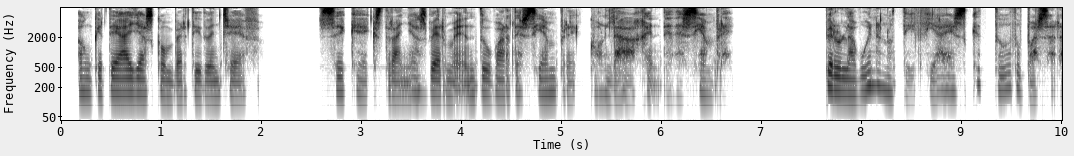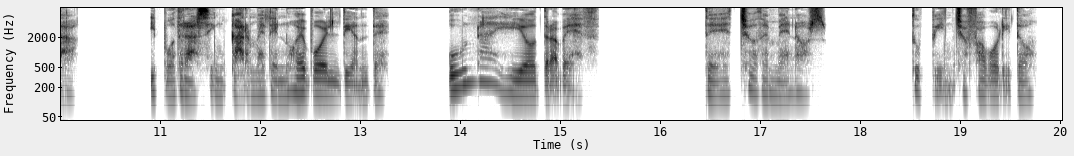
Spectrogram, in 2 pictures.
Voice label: Commercial Sensual, spanish voice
